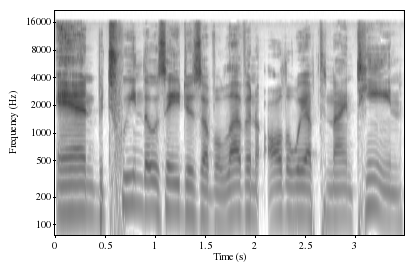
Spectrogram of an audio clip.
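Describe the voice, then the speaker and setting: On a very clean recording with a silent background, a man talks at a moderate pace with ordinary pitch variation. He has an unremarkable speaking voice. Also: dry, close sound with no echo. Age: 20s. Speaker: podcast host and mental health speaker. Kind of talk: personal storytelling monologue.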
